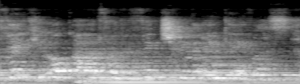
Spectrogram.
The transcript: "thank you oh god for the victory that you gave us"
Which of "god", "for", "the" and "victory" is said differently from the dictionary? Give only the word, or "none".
victory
